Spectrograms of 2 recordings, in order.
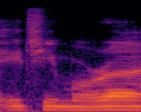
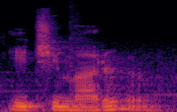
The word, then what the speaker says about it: Ichimaru: he hands one to ichimura and he hands one to makamura he's like all right guys uh to go because I know you you want to go my name wrong it's ichimaru no it's on the back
